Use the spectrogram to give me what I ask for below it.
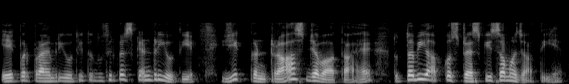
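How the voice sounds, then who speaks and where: A man's voice: a little high, big pitch swings, a little fast, gravelly. Patient man lecturing on linguistics. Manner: patient, repeats key terms, checks in with "ठीक है?"; mixes English terms into Hindi-Urdu speech. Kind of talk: explanatory lecture. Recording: slightly dull lo-fi audio.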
